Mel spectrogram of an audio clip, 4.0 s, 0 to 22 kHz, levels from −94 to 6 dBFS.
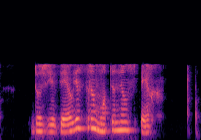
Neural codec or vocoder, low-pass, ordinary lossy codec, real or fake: codec, 24 kHz, 6 kbps, HILCodec; 7.2 kHz; AAC, 16 kbps; fake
